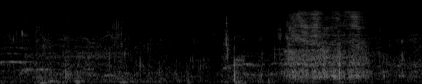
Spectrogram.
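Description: Quiet eating sounds of hands mixing rice and curry on steel plates, with chewing and small clicks. About three seconds in, a short hiss of noise lasting under a second is the loudest sound.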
